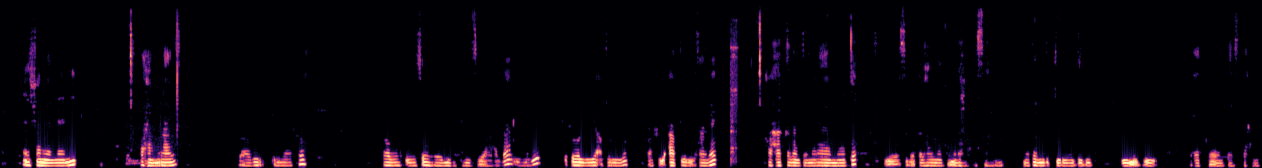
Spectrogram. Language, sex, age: Somali, male, 18-24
